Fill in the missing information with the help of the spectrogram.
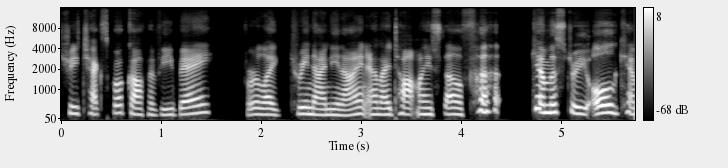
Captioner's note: laughs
